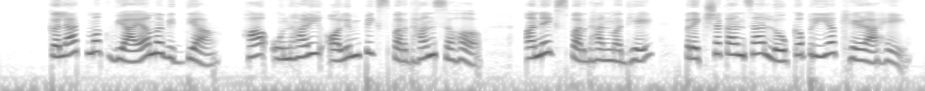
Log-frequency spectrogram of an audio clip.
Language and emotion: Marathi, neutral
